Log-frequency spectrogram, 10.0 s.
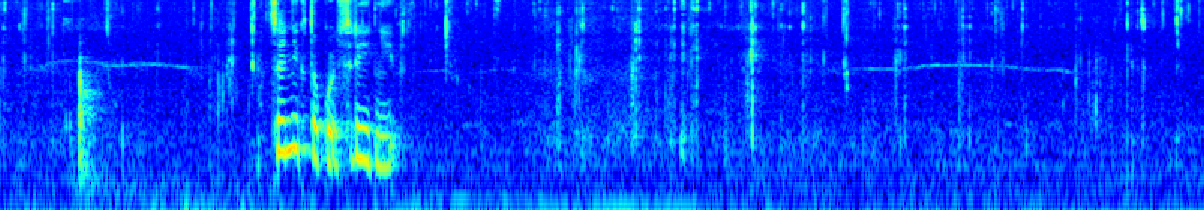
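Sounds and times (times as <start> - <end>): person chewing food: 0.0 - 2.3, 3.4 - 10.0
faint thin high tone: 0.4 - 1.5.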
